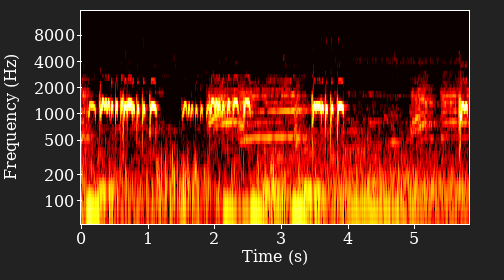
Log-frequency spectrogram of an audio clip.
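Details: Local zebra dove, a recording meant to spur other doves to sing, delivering short trilled bursts of rapid cooing notes in several separate phrases, with a soft low hum underneath.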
